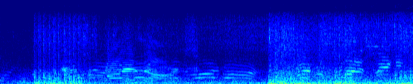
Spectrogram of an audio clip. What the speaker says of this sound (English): That's a strafing run there.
